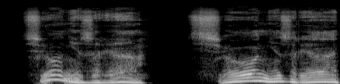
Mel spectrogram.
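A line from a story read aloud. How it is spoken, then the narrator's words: Soft breathy murmur. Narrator (Russian): тихо, словно бы легким ветерком слетело с губ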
